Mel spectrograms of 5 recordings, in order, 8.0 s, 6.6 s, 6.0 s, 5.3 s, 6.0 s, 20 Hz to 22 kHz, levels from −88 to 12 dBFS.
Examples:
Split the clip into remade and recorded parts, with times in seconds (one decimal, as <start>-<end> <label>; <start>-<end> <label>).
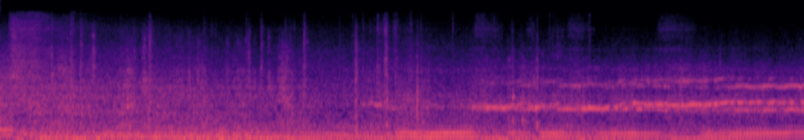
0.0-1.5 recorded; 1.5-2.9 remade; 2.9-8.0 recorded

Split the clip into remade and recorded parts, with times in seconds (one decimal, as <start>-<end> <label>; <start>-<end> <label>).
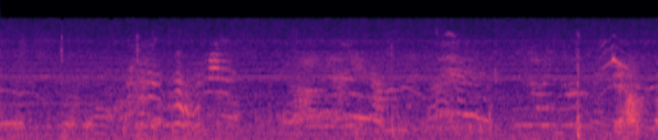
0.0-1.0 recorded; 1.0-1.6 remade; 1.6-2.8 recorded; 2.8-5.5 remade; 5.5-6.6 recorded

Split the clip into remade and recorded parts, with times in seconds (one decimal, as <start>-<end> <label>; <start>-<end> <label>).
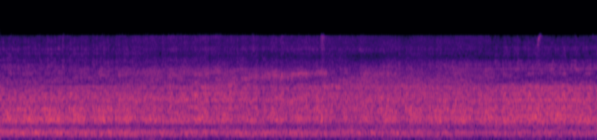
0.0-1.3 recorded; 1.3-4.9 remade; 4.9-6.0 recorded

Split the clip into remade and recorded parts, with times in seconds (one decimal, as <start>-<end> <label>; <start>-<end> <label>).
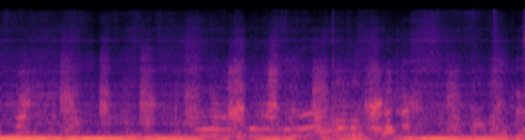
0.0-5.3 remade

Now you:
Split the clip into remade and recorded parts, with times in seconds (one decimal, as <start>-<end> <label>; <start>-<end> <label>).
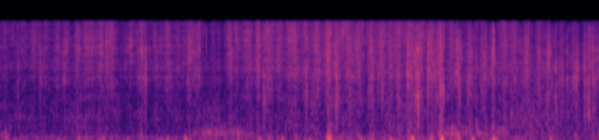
0.0-2.9 remade; 2.9-3.9 recorded; 3.9-6.0 remade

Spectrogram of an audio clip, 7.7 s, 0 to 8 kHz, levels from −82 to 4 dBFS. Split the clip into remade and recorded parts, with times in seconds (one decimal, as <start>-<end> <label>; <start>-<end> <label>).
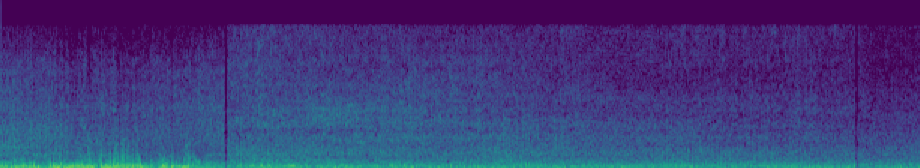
0.0-4.8 remade; 4.8-5.5 recorded; 5.5-7.7 remade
